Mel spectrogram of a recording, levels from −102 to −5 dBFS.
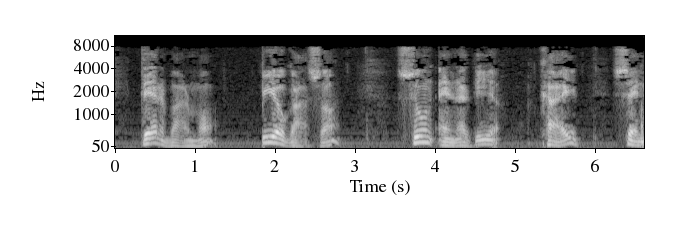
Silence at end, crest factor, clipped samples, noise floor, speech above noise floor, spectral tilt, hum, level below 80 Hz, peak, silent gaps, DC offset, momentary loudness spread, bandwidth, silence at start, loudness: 0 s; 18 dB; under 0.1%; -53 dBFS; 28 dB; -4 dB/octave; none; -48 dBFS; -8 dBFS; none; under 0.1%; 14 LU; 8.2 kHz; 0.35 s; -25 LUFS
